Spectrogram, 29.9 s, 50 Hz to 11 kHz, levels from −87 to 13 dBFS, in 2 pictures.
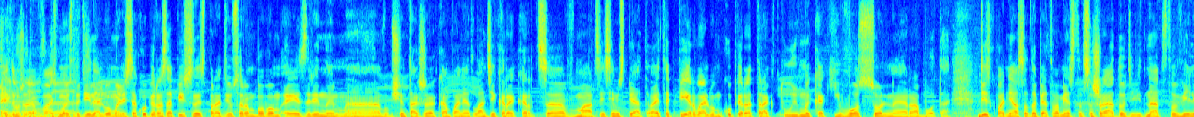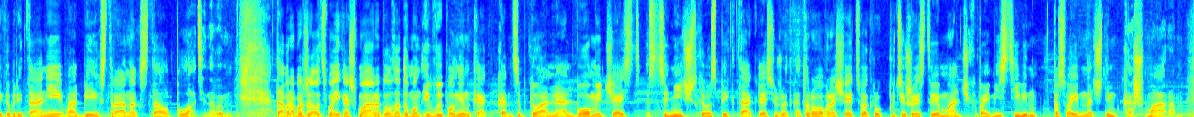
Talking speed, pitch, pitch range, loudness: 150 wpm, 125 Hz, 100-140 Hz, -16 LUFS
